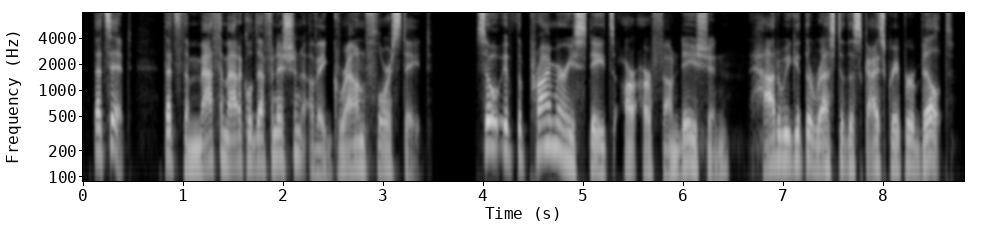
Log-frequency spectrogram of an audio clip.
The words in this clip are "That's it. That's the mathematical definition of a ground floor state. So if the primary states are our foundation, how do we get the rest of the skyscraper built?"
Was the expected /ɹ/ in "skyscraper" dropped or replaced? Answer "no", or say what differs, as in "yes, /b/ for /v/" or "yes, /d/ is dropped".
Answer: no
